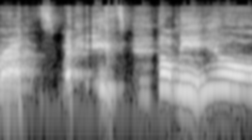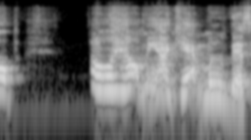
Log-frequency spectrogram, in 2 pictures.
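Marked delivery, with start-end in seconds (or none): 1.6-5.0 feeble, helpless, very high pleading voice. Acting out how asking for help sounds to the speaker, in a put-on weak voice. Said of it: "It just sounds weak".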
